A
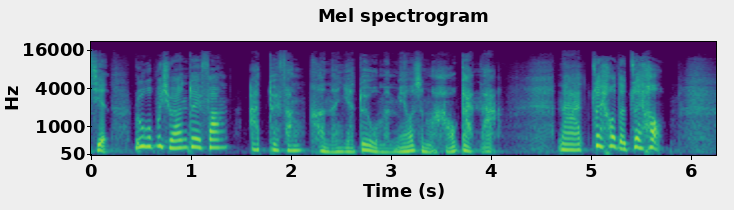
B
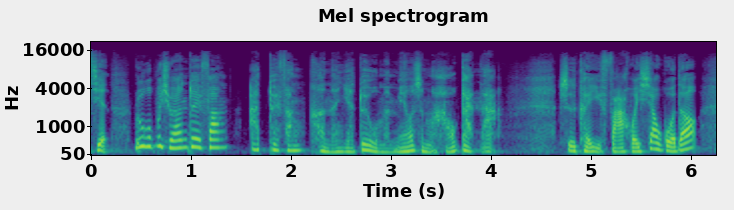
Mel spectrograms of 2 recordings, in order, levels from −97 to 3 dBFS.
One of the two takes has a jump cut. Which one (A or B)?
B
